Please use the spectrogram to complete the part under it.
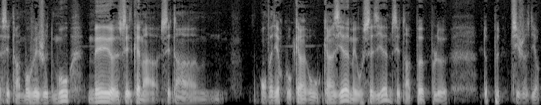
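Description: A man with a very low, husky voice moderates a live discussion. He builds his question slowly, stopping and restarting his phrases.

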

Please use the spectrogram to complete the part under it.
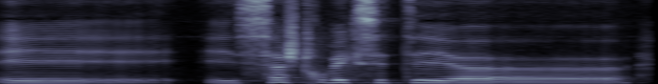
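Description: A woman author talking about her fiction and reading a passage of it aloud in a measured, thoughtful way. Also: medium pitch, little pitch movement, vocal fry, warm tone, clear, resonant tone.

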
